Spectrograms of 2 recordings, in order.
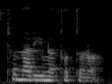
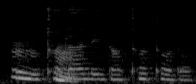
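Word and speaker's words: となりのトトロ: It's Tonari no Totoro. Tonari no Totoro.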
